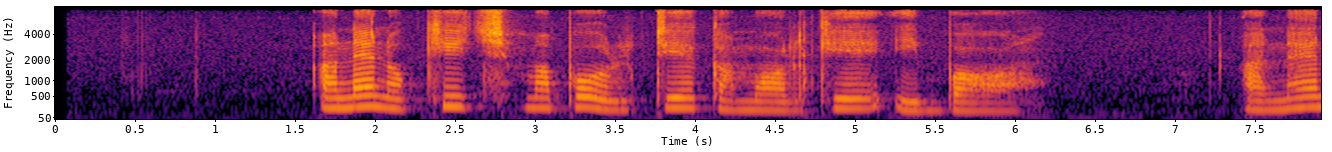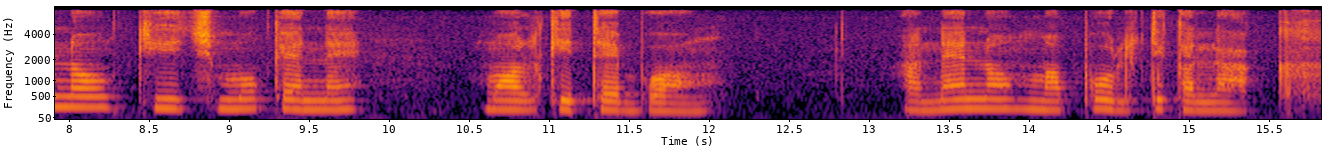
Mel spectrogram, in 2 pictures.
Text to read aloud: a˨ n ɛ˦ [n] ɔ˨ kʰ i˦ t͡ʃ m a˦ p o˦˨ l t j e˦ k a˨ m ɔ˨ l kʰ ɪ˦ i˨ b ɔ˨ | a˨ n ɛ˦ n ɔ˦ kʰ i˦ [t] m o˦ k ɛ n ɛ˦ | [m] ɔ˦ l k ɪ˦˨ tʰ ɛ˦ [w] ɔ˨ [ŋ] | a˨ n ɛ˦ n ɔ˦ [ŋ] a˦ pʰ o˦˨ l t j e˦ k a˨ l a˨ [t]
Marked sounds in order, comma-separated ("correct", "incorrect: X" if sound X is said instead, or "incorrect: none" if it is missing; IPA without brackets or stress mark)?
correct, incorrect: t͡ʃ, correct, incorrect: b, correct, incorrect: m, incorrect: k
